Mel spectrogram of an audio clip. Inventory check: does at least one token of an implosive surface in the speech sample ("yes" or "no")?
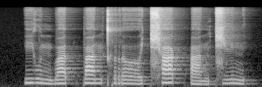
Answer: no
